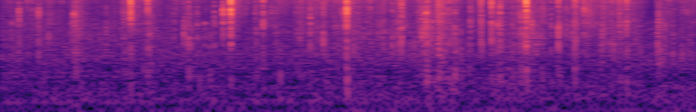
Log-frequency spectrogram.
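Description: Crinkling and rustling of a grow kit's packaging being handled, with many small irregular clicks.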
